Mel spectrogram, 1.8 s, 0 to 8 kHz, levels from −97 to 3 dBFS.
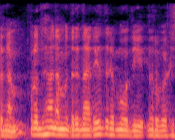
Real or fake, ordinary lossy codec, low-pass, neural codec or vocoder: fake; AAC, 48 kbps; 7.2 kHz; codec, 16 kHz, 8 kbps, FreqCodec, smaller model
